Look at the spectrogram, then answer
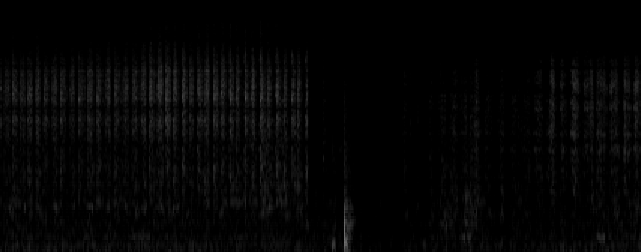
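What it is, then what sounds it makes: Marker colouring on paper. The felt nib of a plastic alcohol marker rubs a thin flat sheet of printed paper on a table in rapid back-and-forth strokes, making a bright, scratchy, rhythmic swishing. After about four seconds the strokes stop with a single low thump and a short silence. Then the coloring resumes more softly and unevenly.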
